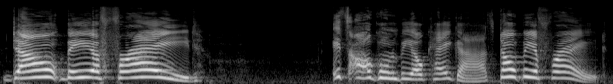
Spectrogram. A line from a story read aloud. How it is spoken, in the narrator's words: he yelled to them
